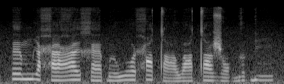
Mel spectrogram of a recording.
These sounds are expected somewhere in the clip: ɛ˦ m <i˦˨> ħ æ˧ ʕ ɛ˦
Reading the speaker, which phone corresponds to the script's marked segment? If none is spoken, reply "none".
i˦˨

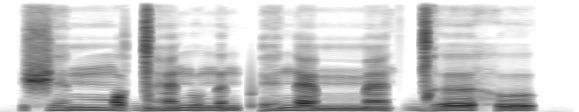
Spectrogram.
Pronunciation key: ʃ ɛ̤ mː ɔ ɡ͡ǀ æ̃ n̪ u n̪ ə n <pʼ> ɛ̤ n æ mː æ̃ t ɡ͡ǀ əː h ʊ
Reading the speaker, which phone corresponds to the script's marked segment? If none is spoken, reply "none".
pʼ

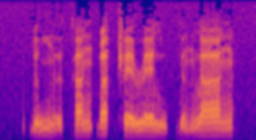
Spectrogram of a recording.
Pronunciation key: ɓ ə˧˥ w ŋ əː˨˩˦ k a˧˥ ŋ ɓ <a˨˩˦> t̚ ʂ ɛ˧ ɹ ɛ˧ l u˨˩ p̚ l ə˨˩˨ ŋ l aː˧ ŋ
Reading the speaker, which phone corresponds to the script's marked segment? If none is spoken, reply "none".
a˦˥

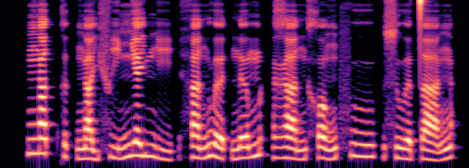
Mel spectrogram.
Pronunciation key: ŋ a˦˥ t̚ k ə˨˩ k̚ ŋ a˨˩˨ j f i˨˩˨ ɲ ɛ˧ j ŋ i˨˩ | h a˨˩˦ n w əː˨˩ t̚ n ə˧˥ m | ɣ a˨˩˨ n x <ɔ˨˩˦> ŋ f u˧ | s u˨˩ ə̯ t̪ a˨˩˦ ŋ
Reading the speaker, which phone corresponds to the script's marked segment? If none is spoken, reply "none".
ɔ˨˩˦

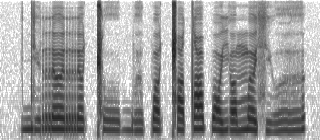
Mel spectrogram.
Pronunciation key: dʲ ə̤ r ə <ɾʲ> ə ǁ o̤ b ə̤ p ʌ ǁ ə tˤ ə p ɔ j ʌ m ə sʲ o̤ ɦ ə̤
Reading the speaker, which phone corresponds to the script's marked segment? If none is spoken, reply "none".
r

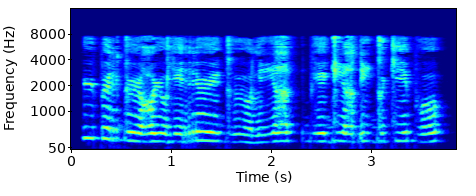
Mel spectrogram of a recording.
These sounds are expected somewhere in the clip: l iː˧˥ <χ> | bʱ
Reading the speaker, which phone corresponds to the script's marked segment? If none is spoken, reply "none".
ʁ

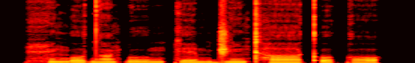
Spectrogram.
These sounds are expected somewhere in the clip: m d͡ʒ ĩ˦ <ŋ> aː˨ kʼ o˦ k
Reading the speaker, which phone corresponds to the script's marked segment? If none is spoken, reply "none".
kʰ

